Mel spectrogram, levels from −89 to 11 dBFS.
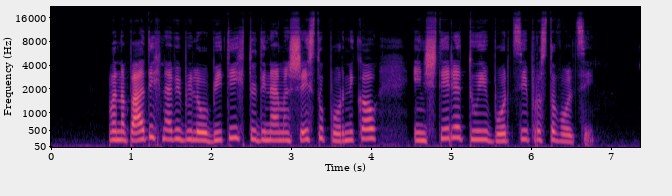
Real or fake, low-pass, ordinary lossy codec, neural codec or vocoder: real; 19.8 kHz; none; none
